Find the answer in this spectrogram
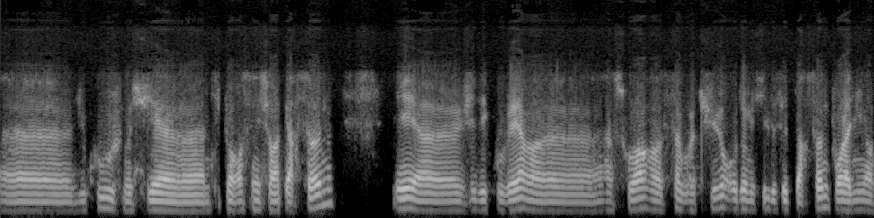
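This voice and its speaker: At a moderate pace, a man with a fairly low pitch and fairly even intonation speaks in an unremarkable speaking voice. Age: 30s. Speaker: caller. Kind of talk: phone consultation. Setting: phone call.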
